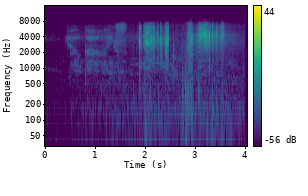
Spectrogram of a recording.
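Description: Close-up whispering into the microphone, breathy and without voice. A sharp click comes about two seconds in.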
